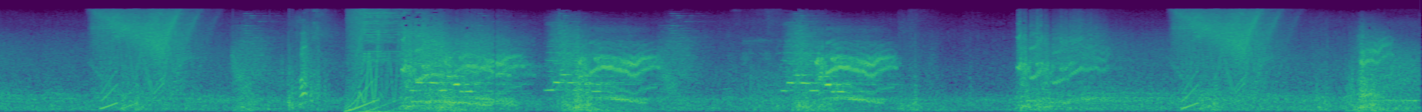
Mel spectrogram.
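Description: Large wings beat with whooshing gusts of air.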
